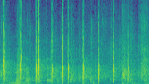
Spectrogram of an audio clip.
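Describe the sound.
Sparse audience applause: a dozen or so sharp, separate hand claps at an uneven pace, fairly loud, with faint murmuring voices underneath at the start.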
